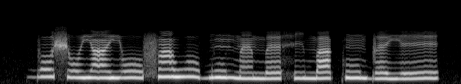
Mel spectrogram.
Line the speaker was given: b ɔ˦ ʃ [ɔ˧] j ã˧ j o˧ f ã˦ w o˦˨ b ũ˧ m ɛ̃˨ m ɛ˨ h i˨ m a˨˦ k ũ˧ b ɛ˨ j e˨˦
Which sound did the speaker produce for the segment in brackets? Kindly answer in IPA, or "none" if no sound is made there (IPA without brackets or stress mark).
o˧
